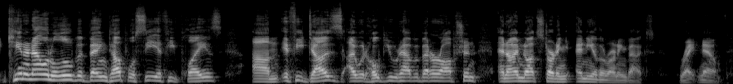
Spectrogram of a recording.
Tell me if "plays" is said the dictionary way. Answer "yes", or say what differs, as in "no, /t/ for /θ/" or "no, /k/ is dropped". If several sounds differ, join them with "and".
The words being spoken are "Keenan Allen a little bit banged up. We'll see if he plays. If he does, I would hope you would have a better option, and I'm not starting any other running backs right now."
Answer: yes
